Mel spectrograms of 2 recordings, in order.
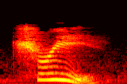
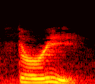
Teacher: in Jamaican Patois, for the TH sound, sometimes we'll switch it out for a D or a T. So, when we use a T, we'll say tree instead of 3.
